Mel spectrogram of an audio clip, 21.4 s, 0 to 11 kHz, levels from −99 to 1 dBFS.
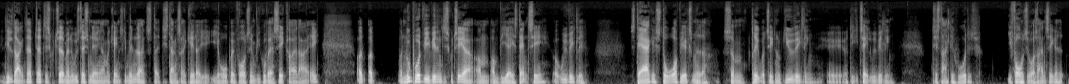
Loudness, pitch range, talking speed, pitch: -24 LUFS, 75-95 Hz, 170 wpm, 85 Hz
